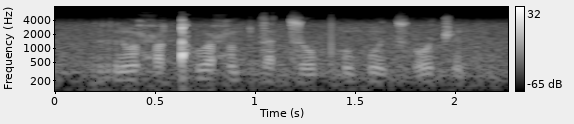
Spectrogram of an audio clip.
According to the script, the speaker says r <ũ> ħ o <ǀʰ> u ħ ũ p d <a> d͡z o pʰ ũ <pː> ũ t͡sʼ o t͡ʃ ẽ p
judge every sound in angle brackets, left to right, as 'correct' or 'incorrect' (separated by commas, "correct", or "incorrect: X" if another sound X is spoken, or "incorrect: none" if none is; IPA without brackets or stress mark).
correct, incorrect: ǃʰ, correct, incorrect: p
